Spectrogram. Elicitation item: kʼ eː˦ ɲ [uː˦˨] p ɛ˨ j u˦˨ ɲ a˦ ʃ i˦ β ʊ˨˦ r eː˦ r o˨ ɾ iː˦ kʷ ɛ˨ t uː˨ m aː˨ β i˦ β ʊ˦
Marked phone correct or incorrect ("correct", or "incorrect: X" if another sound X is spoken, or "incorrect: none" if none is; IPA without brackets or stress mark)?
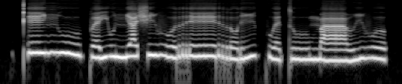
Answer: correct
